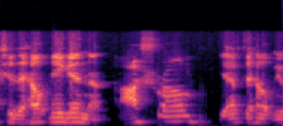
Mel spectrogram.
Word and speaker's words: ashram: Now, what devastating remark was made when John came back to help me again, the ashram? You have to help me with my pronunciation.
